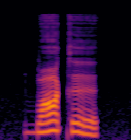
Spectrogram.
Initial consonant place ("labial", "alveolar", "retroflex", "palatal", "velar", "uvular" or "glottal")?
labial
